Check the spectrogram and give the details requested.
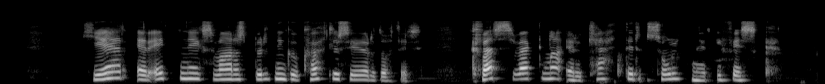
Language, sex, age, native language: Icelandic, female, 30-39, Icelandic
